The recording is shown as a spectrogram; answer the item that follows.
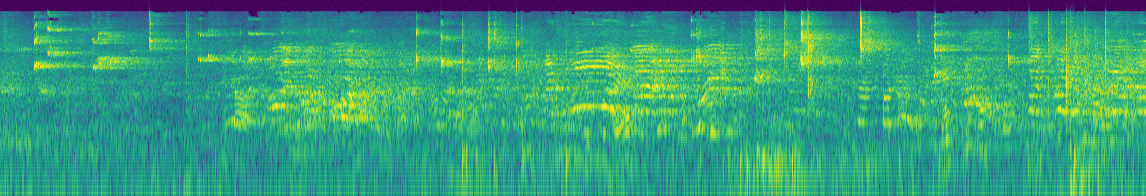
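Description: Basketball game sounds echoing in a gym: a ball bouncing on the hardwood court, short sneaker squeaks in the first few seconds, and players and spectators calling out from about three seconds in, with no clear words.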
